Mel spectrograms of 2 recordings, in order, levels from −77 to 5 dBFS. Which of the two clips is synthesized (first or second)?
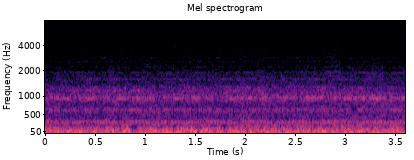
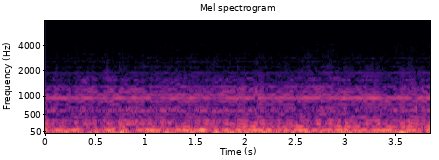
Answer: second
